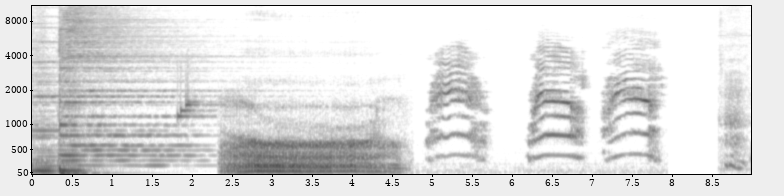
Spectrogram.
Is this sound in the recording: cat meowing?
yes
